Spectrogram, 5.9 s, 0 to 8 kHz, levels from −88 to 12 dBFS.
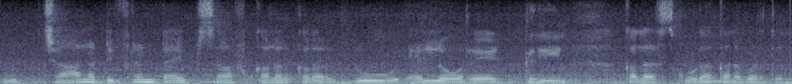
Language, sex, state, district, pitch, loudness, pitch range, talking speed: Telugu, female, Andhra Pradesh, Krishna, 185 Hz, -19 LUFS, 180-200 Hz, 130 wpm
